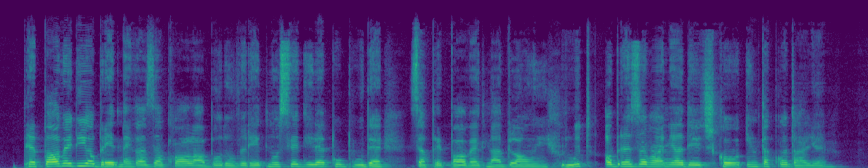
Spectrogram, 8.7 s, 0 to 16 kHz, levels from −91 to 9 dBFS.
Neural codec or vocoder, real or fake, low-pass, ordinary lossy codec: codec, 32 kHz, 1.9 kbps, SNAC; fake; 14.4 kHz; none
